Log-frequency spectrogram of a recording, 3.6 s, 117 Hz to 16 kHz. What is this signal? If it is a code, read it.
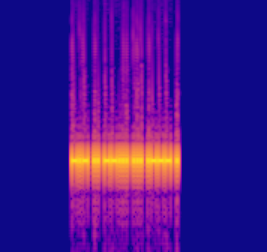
Morse code, heard as a keyed tone, about 48 wpm, 700 Hz. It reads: KI7SJE
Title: USA Call Signs - 6 Characters - 4x Character Spacing - 50wpm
